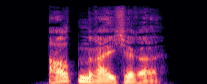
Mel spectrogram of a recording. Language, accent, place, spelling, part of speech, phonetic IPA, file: German, Germany, Berlin, artenreichere, adjective, [ˈaːɐ̯tn̩ˌʁaɪ̯çəʁə], De-artenreichere.ogg
- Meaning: inflection of artenreich: 1. strong/mixed nominative/accusative feminine singular comparative degree 2. strong nominative/accusative plural comparative degree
